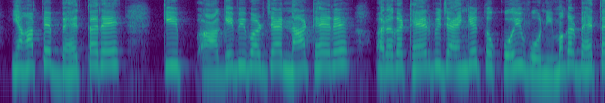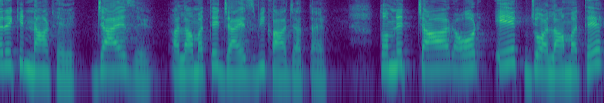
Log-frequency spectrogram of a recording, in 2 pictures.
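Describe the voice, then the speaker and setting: A woman teaching children the rules of Quran recitation, explaining step by step with slow, drawn-out example readings. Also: a little high, fairly bright tone.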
